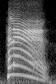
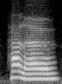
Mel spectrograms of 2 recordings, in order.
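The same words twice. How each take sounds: First: Much higher, springy Tigger hello; Tigger's hello. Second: Lightly voiced bear greeting; a hint of sleepy Pooh; Pooh's hello. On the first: Tigger greets Pooh in a high bouncy voice. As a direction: pop it up high like a bouncing tiger. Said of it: "said Tigger". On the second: Pooh greets Tigger, lightly voiced. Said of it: "said Pooh". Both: A narrator's reading.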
